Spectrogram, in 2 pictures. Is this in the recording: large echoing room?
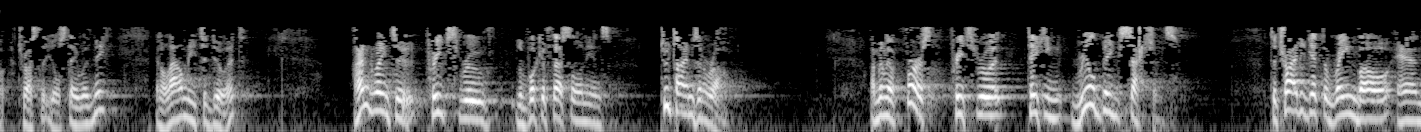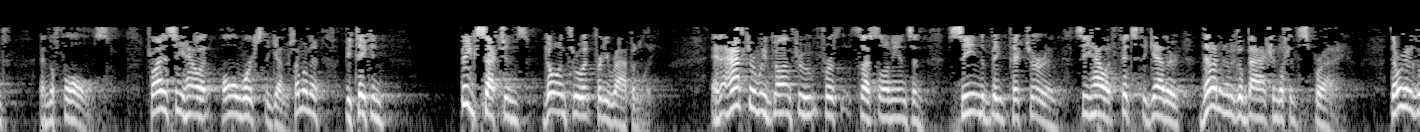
yes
